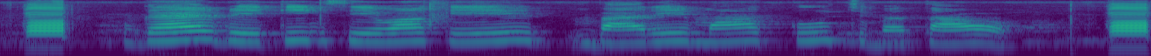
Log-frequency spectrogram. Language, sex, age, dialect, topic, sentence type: Chhattisgarhi, female, 46-50, Western/Budati/Khatahi, banking, question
